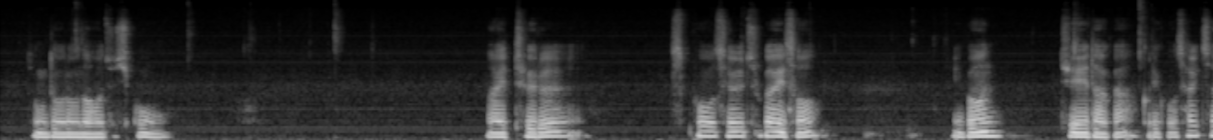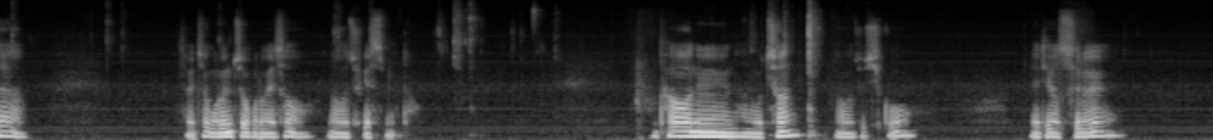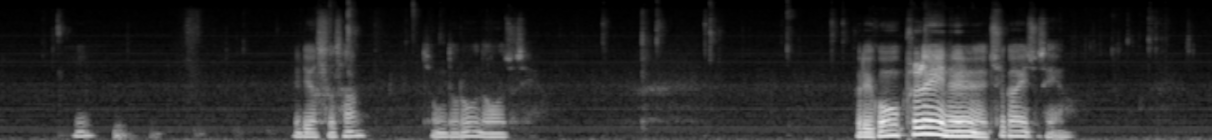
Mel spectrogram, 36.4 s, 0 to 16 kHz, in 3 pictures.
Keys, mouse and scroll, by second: 3.3 shift+a, 7.5 `, 8.0 r, 9.4 g, 10.8 `, 11.4 r, 12.3 g, 13.3 r, 14.4 g, 15.5 `, 16.7 typing, 19.6-20.2 typing, 24.7 typing, 27.6 typing, 33.4 shift+a, 35.7 typing.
